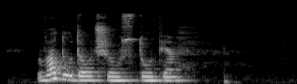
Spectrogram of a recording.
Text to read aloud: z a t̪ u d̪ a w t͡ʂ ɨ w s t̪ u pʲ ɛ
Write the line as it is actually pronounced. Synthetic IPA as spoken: v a d̪ u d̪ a w t͡ʂ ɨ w s t̪ u pʲ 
